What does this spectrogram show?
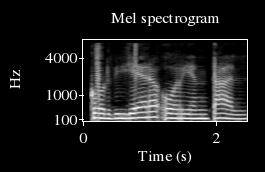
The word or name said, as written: cordillera oriental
